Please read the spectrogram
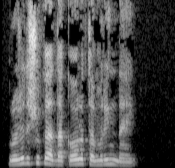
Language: Pashto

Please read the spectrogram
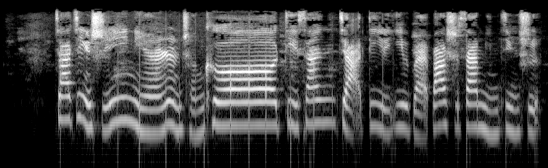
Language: Chinese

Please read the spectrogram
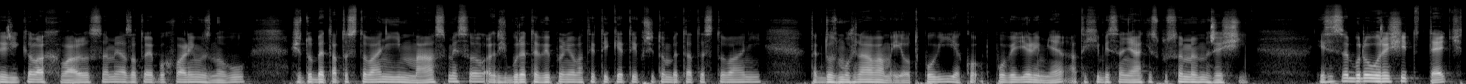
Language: Czech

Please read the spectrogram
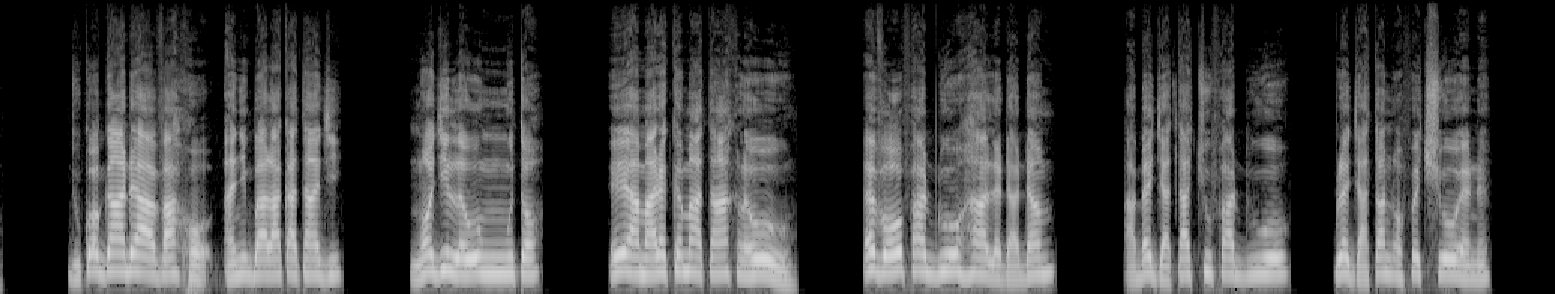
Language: Ewe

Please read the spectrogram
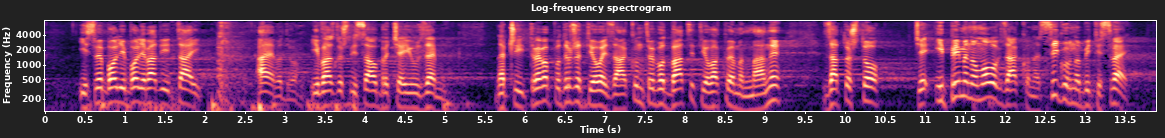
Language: Serbian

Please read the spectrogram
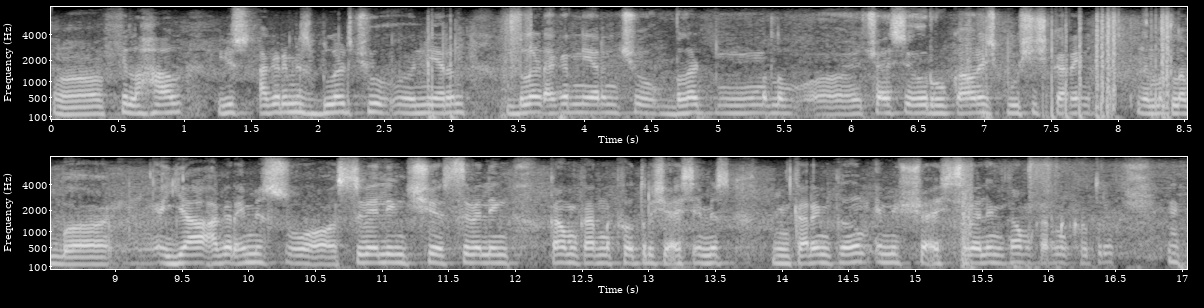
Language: Kashmiri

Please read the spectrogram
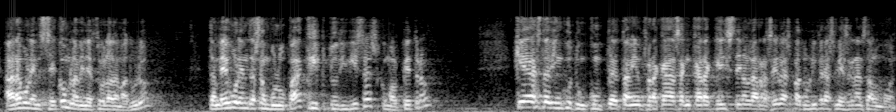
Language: Catalan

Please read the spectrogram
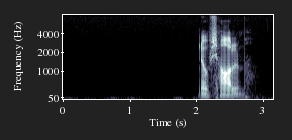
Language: Swedish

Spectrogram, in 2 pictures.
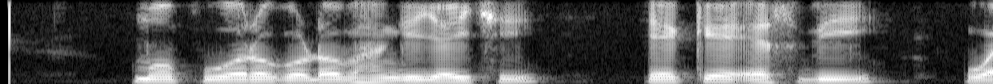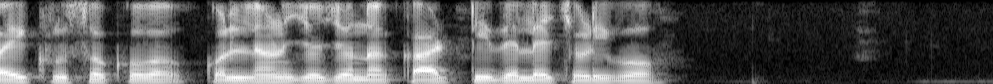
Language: Odia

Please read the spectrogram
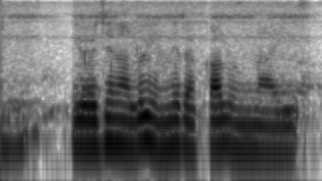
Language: Telugu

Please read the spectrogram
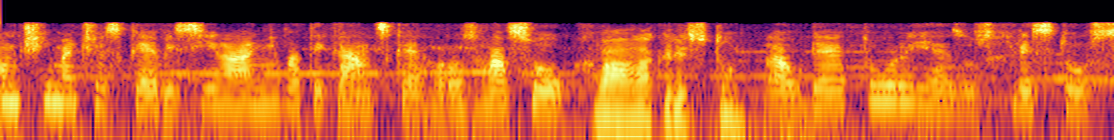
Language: Czech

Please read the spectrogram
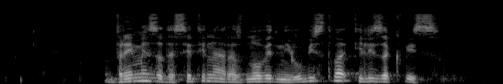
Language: Macedonian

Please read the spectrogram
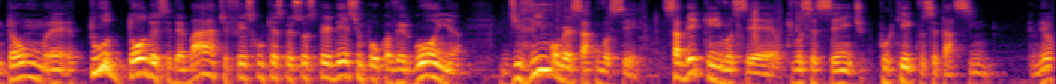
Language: Portuguese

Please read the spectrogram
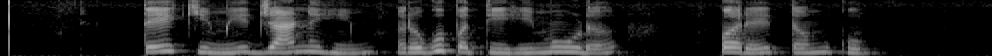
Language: Sanskrit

